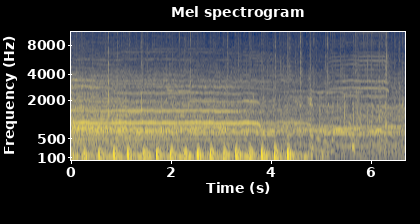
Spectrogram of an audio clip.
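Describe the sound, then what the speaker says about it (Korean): Crowd at a political rally shouting and cheering in unison, with rhythmic collective chanting pulses that then swell into a sustained roar, loud and full. "그러면 함성으로 한번 해보세요."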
